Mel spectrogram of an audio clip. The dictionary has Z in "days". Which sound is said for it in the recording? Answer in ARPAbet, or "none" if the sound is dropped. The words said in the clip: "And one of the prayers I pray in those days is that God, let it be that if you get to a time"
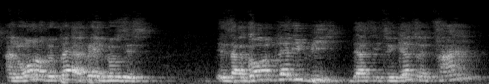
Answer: S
